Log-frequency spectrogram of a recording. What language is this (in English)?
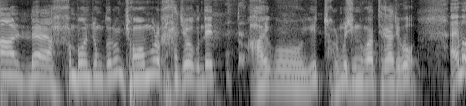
Korean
